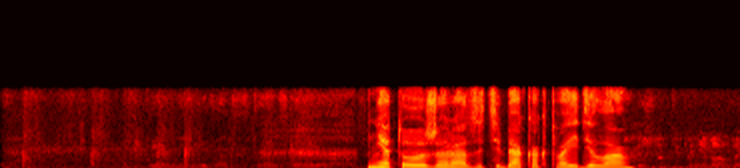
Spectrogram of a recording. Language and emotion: Russian, sad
